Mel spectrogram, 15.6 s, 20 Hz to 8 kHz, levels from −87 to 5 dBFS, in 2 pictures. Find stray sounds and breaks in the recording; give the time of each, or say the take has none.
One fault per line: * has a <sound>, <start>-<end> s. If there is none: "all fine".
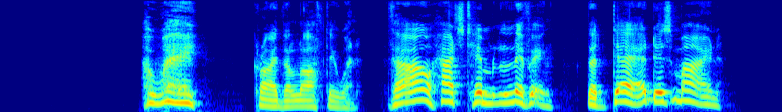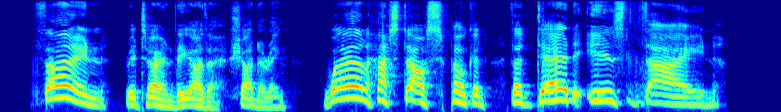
all fine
